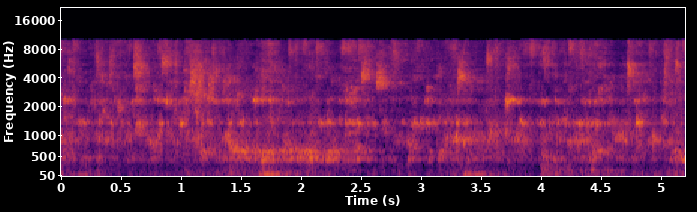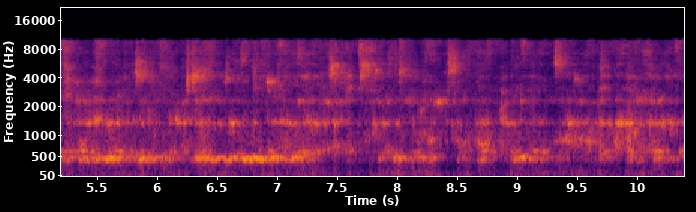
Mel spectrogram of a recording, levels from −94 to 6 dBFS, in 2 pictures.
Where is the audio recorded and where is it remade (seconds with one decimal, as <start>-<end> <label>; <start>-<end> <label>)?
0.0-2.4 remade; 2.4-3.1 recorded; 3.1-10.4 remade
